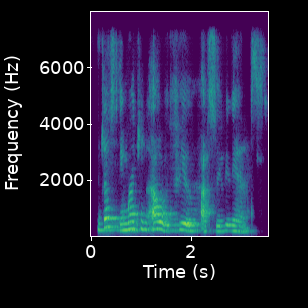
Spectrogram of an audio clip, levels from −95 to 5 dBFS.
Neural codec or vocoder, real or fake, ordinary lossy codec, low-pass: codec, 16 kHz, 2 kbps, X-Codec, HuBERT features, trained on general audio; fake; none; 7.2 kHz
